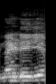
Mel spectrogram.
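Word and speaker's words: Cnidaria: यहाँ पे सी साइलेंट है तो ठीक है ना, यहाँ पे नाइडेरिया में सी साइलेंट कर देना है।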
